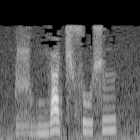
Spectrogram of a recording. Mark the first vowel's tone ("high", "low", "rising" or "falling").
low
